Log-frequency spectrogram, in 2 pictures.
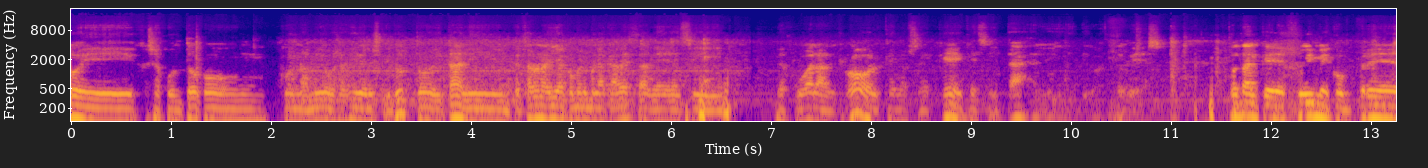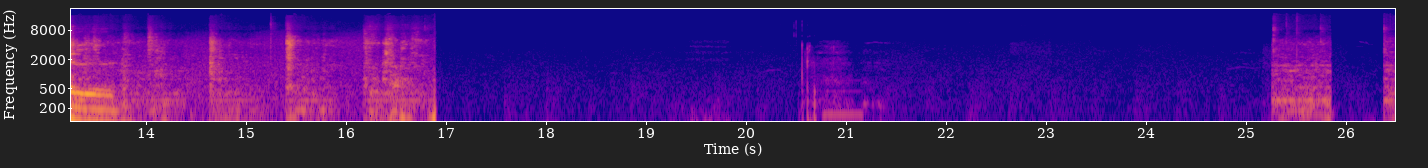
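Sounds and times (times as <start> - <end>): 
speech: 0.0 - 13.9
printer running: 2.1 - 16.9, 25.3 - 26.4
laughter: 5.9 - 6.6, 10.4 - 12.5.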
